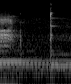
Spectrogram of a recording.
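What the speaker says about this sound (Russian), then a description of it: "Это был черный ворон." A black raven gives short harsh caws, one strong call up front and a second fainter one shortly after, close and clear over a quiet background.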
